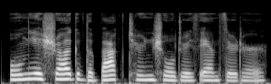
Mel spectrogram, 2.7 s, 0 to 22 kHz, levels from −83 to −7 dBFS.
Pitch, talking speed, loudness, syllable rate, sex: 205 Hz, 220 wpm, -18 LUFS, 5.9 syllables/s, female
